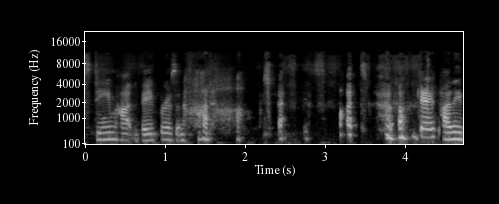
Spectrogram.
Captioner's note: laughter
